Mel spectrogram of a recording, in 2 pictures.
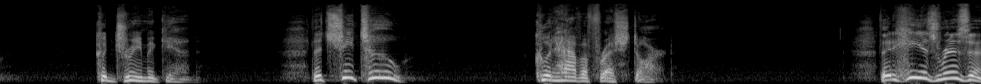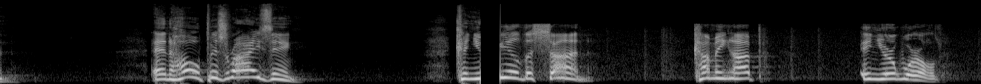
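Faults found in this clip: Input switched to a poorer device, 14.61 s to end: speech cut off above 6.5 kHz, 200 ms silence at the switch, new noise floor about 35 dB below the speech, level roughly unchanged. Likely cause is an input device change mid-call, such as to a headset call profile. Unlike a codec bandwidth drop, the gap and the different background noise mark a physical source change.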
